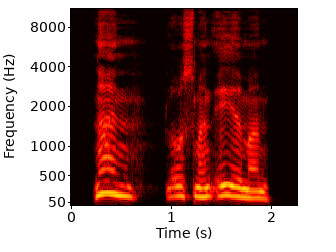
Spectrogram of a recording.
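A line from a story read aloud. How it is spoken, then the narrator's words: Sighed. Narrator (German): seufzte Sarene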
